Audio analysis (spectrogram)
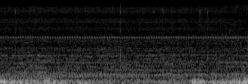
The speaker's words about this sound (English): So much bees covering it, I can't really see it. Right, that's why we're watching that hole on the end. That's where we'll be able to see her come out. Mm-hmm. They smell her through the screen. That's why they're all over the top.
